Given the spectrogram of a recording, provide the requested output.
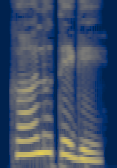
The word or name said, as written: ಕಲಾದಕ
